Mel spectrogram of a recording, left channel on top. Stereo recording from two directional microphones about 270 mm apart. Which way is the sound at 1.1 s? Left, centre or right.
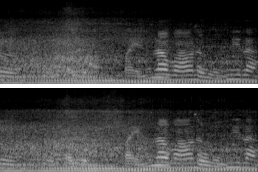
Centre.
